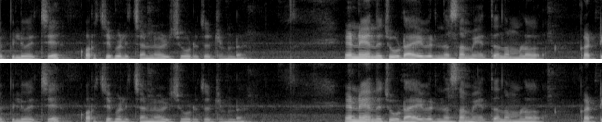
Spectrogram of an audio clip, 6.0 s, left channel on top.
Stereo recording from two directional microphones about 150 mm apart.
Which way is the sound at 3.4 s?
20° left (ahead or behind).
